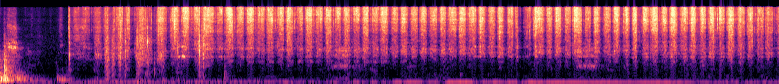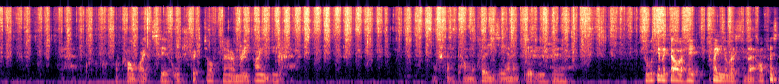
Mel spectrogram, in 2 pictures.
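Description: A wire brush scrubs rapidly against metal with a harsh, fast scratching.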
